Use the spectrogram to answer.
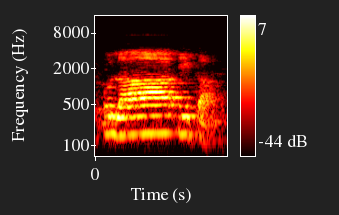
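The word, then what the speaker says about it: أولئك: So, ulaika, one thing you should notice that this little circle on waw, we should not read the waw. That means this waw is silent. So it's ulaika.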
